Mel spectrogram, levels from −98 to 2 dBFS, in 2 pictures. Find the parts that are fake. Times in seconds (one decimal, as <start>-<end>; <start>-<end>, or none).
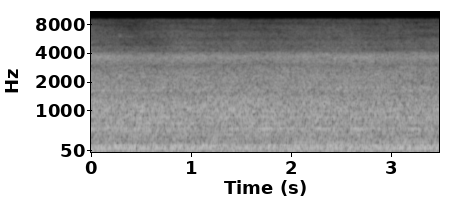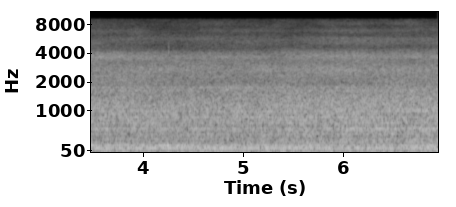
5.4-6.2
